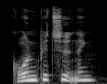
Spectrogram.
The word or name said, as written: grundbetydning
